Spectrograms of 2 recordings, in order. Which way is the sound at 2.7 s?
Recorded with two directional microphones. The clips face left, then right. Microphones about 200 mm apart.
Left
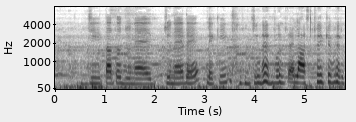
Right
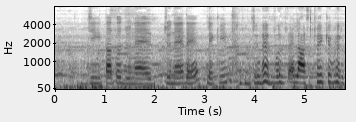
15° left (ahead or behind).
